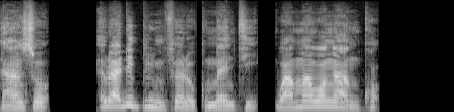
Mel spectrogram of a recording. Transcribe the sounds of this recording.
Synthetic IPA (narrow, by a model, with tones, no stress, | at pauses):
nã˨n̩˦sʊ˦ | æ˨wu˨a˨dɪ˦pi˦ɾĩ˦˨m̩˨fɛ˦ɾo˨kʰũ˨mæ̃˦n˦tʰi˦wɔ˨a˨mã˦wɔ̃˦ŋã˨ŋ̩˨kʰɔ˦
